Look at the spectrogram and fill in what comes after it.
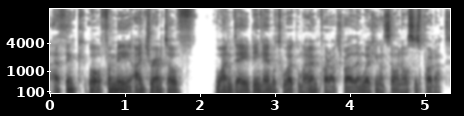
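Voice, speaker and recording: A man with an Australian accent at a very fast pace, fairly low in pitch, with monotone, flat intonation in a very clean recording with a silent background. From Australia (Sydney). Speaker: app developer. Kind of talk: casual chat.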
